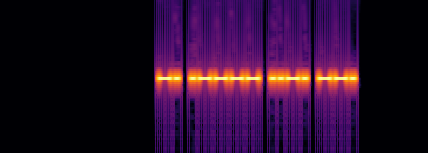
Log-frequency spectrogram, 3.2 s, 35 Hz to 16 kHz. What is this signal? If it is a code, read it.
Morse code, heard as a keyed tone, about 40 wpm, 700 Hz. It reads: N1FG
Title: USA Call Signs - 6x Character Spacing - 40wpm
